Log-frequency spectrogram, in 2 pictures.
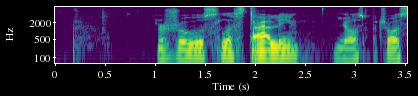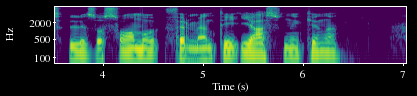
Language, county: Lithuanian, Vilnius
